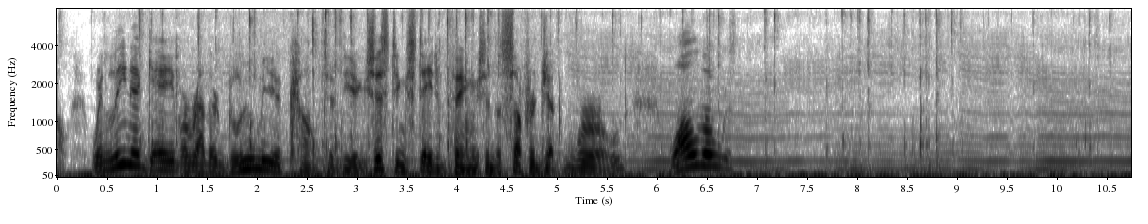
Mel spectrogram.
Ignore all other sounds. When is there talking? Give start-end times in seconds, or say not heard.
0.0-6.8.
